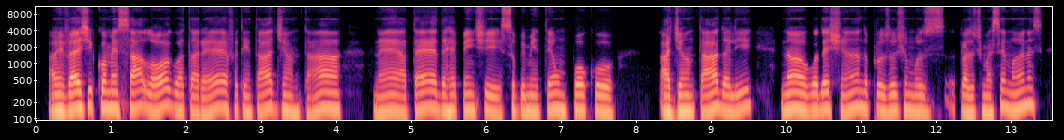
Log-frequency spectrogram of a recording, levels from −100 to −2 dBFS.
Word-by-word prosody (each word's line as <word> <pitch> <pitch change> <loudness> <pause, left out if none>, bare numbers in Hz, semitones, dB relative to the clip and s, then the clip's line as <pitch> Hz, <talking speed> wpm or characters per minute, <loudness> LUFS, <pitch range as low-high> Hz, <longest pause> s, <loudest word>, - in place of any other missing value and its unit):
ao 140 - 0
invés 145 +2 +5
de 170 - +1
começar 155 0 +1
logo 150 +2 +1
a 140 - 0
tarefa, 135 +3 -2
tentar 135 +2 -1
adiantar, 140 0 -1 0.4
né, 130 +1 0
até 150 +5 0
de 140 0 -1
repente, 140 -1 0
submeter 135 +2 -1
um 145 -2 +1
pouco 135 -2 +1 0.6
adiantado 135 +3 +2
ali, 150 +6 -1 0.4
não, 150 +1 +3
eu - - 0
vou 140 0 +2
deixando 150 +1 0
para 140 -1 -8
os 130 -1 0
últimos 135 -4 -2 0.2
para 135 -1 0
as 125 - +3
últimas 125 0 -1
semanas 165 +2 -1
140 Hz, 130 wpm, -23 LUFS, 130-150 Hz, 0.6 s, invés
